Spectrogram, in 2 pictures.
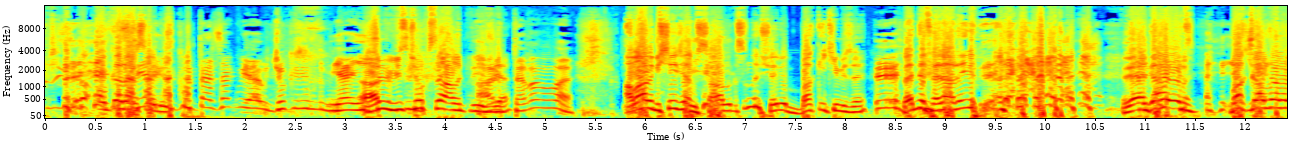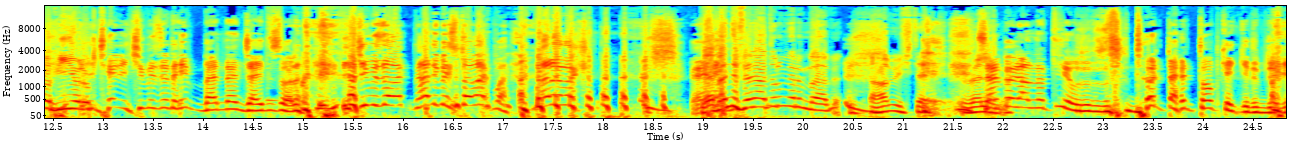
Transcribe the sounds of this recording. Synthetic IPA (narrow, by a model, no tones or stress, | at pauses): okad̪aɾssalʲikʰuɾt̪aɾs̬ak̚mujat͡ʃʰo̞kizilʲd̪ɯmjaːniabbiz̥t͡ʃʰo̞ksaːlˠɯk̚d̪ejizjaːt̪ʰamamama | amaɦabibiʃej̪id͡ʒamsaːlˠɯɡɯsɯnd̪aʃøjlʲeibakicʰimizɛbænd̪ɛfe̞naːd̪e̞jilʲim | vejaɡaːjɛt̪bakɡalˠd̪ɯanalˠapijijo̞ɾucʰɛnicʰimizɛd̪ejimbænd̪ænd͡ʒajd̪ɯso̞nɾaicʰimizɛbak̚had̪ibesi̥t̪ʰabak̚mabanabak | jabænd̪ɛfe̞naːd̪uɾumujoɾumbaːbiaːbiiʃt̪ɛ̰bøsænbø̞jlʲɛanlˠat̪ʰːɯnjauzunuzd̪øɾt̪̚ːæɾt̪ʰopcɛcːed̪imd̪yɡ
